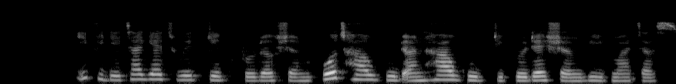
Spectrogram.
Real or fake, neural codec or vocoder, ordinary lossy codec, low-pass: real; none; Opus, 64 kbps; 7.2 kHz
